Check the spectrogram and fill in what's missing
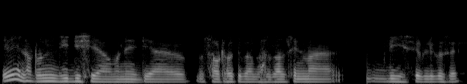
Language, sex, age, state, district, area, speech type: Assamese, male, 18-30, Assam, Charaideo, rural, conversation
